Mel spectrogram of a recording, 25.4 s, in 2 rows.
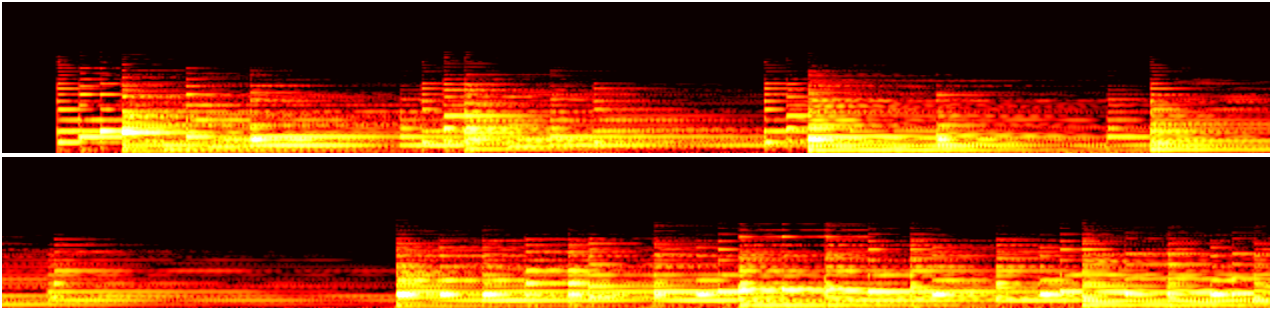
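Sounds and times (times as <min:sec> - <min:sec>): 
piano melody backing track: 0:00.6 - 0:25.3.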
